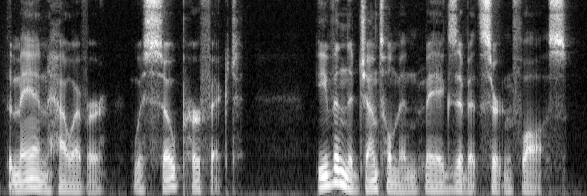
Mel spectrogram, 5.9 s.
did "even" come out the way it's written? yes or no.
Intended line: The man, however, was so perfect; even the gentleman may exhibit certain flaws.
yes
